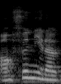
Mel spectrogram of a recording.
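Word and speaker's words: often: 돼요 쓰실 수 있겠네 미국에서는 어순이라 그러고요 캐나다 호주 영국 뉴질랜드 통틀어서 다 업튼이라고 발음을 하는 사람들이 굉장히 많아요 물론 캐나다 같은 경우는 미국 발음이론 좀 섞였기 때문에 사람에 따라서 발음이 조금 다르긴 하지만 보통은 업스팅 업든이라고이 t 발음을 살립니다 미국 애들만 티를 굉장히 과감하게 빼고 발음을 해요 미국 영어라고 꼭 최고의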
